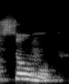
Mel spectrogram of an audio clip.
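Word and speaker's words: सोमो: to say sa of somo. Somo, both long sounds.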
